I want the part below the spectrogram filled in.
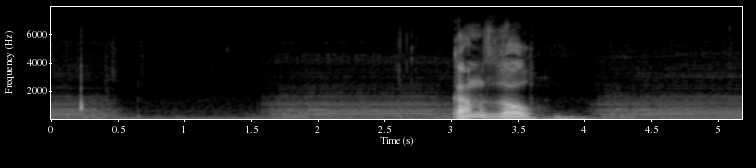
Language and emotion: Russian, neutral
